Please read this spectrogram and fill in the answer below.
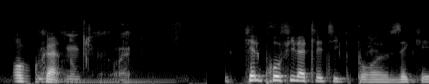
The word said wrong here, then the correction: Zeke: euh, Zeke du coup Alors c'est un, poste intérieur, il joue 4 euh, pour l'instant à Arizona, il était...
